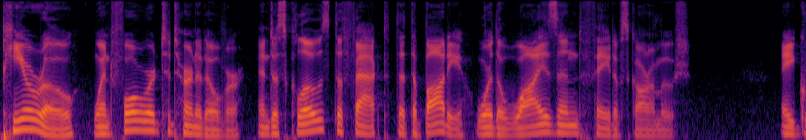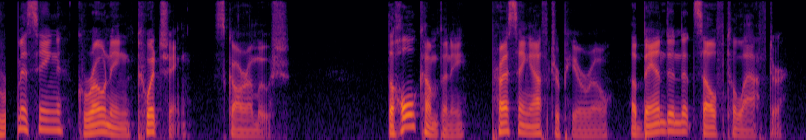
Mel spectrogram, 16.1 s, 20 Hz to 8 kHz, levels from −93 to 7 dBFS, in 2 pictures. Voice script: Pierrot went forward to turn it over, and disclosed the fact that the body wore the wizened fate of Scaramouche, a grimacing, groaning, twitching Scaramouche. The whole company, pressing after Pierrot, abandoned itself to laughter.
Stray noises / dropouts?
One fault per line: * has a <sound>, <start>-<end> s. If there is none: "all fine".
* has a dropout, 8.1-8.2 s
